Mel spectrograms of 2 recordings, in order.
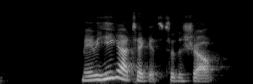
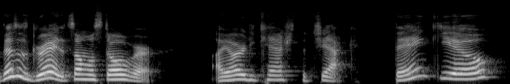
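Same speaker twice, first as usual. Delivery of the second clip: mock host; 3 semitones higher, 4 dB louder than usual. Vlogger mocks Jerry rushing the interview, louder fake-cheery host. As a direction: sell it like a host counting the minutes. Imitating Jerry eager to finish.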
